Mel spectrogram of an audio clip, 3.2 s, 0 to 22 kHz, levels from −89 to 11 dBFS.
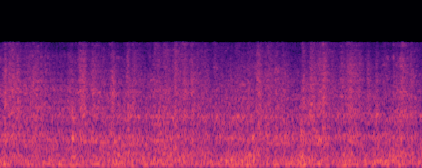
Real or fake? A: real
